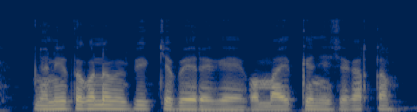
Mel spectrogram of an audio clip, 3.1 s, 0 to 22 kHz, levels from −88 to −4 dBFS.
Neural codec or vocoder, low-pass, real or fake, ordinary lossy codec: none; none; real; none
